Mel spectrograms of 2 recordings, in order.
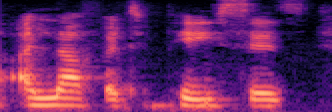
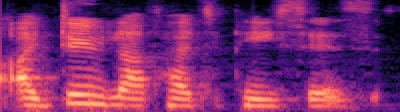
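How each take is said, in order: First: Said in the usual way. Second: "do" leaned on firmly; stress on do. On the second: Shown as a demonstration. Correcting herself about her gran, stress on "do". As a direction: press the word "do" to insist. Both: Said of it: "there's no but".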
